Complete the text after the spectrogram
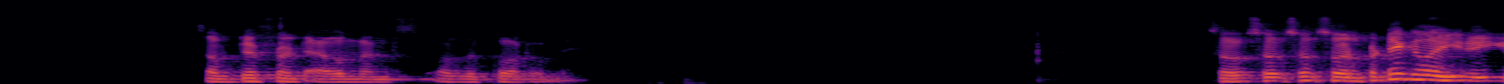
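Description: A man speaks calmly into a close microphone, explaining with pauses.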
